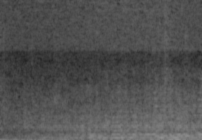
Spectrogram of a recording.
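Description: Background score: a soft held chord of several steady low tones fading in at the start and sustained.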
